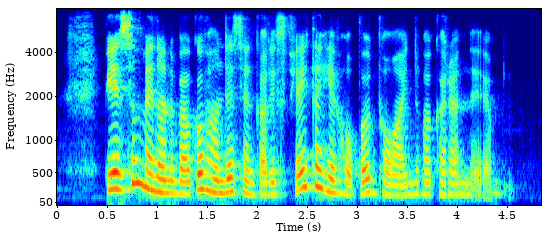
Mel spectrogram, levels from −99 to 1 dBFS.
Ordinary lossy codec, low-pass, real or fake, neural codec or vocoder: Opus, 24 kbps; 7.2 kHz; fake; autoencoder, 22.05 kHz, a latent of 192 numbers a frame, VITS, trained on one speaker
